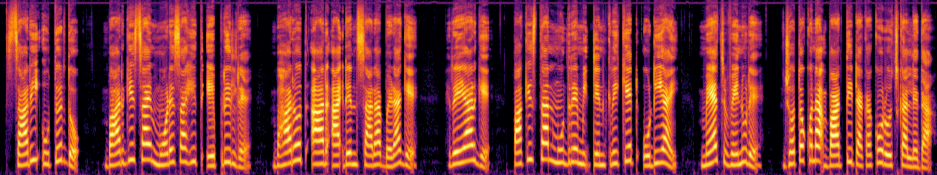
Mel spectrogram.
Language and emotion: Santali, neutral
